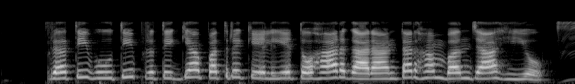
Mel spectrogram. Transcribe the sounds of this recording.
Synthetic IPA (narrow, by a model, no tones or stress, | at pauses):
pɾət̪ibʱuːt̪ipɾət̪ɪɡjapət̪ɾəkeliet̪oːɦaːɾɡaːɾãːɳʈəɾɦɐmbɐnd͡ʒaːɦɪjoː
